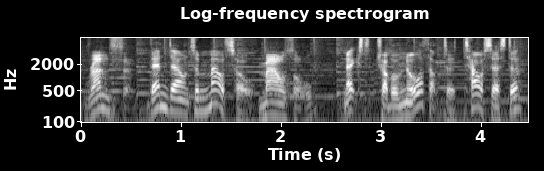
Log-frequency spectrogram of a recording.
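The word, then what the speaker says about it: Mousehole: Then down to Moushole Mousel.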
